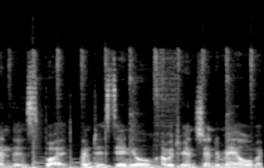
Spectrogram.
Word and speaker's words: Daniel: in my life that my middle name wasn't pronounced Danielle it was pronounced Daniel and I hate how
